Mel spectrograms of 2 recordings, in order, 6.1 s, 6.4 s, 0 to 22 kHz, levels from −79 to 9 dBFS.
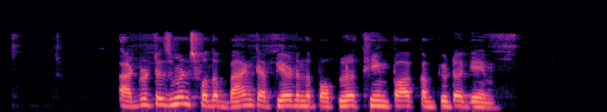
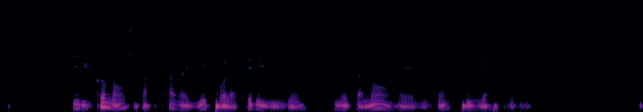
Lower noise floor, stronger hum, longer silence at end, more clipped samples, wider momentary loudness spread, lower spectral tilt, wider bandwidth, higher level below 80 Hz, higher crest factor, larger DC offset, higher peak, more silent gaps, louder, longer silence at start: second, -78 dBFS vs under -90 dBFS; neither; first, 0.95 s vs 0 s; neither; second, 4 LU vs 11 LU; second, -6 dB/octave vs -9 dB/octave; second, 8 kHz vs 10 kHz; first, -56 dBFS vs -74 dBFS; second, 14 dB vs 22 dB; neither; first, -2 dBFS vs -26 dBFS; neither; first, -15 LUFS vs -49 LUFS; first, 1.2 s vs 0.75 s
